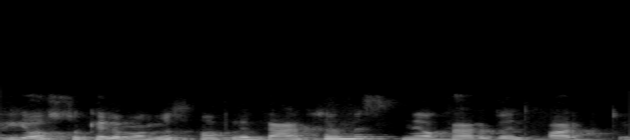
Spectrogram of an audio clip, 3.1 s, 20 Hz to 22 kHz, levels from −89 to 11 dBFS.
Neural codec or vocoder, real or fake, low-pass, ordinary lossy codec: codec, 16 kHz, 2 kbps, X-Codec, HuBERT features, trained on balanced general audio; fake; 7.2 kHz; Opus, 32 kbps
